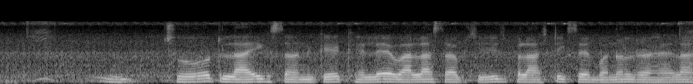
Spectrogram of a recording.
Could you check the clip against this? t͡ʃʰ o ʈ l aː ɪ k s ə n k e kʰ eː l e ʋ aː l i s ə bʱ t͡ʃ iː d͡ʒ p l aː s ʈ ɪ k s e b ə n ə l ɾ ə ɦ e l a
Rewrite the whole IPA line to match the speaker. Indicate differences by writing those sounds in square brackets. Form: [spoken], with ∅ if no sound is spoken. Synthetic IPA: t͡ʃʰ o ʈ l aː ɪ k s ə n k e kʰ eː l e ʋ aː l [a] s ə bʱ t͡ʃ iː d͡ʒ p l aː s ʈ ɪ k s e b ə n ə l ɾ ə ɦ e l a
